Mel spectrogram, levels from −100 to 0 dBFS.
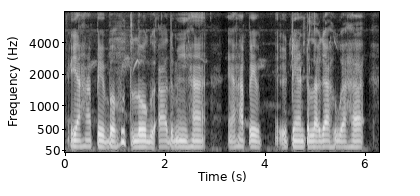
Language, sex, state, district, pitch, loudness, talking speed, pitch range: Hindi, male, Jharkhand, Palamu, 125 Hz, -17 LUFS, 115 wpm, 120-125 Hz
